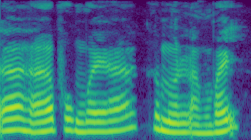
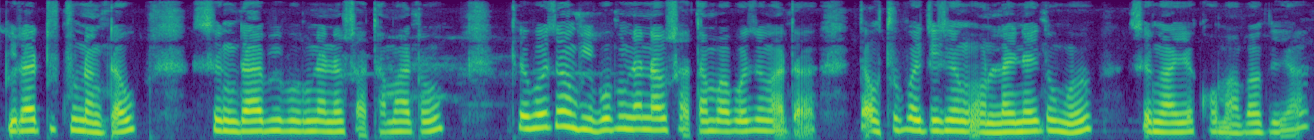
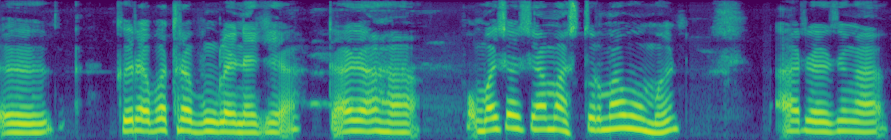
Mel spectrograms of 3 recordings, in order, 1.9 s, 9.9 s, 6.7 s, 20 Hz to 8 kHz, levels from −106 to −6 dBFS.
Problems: none marked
